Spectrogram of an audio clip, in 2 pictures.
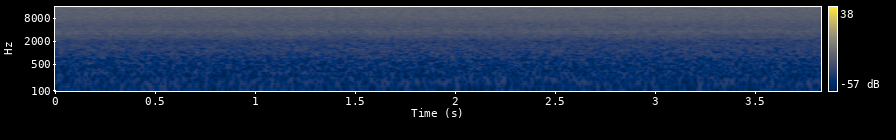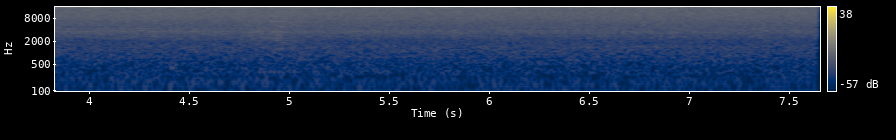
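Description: A gas torch flame roars and hisses steadily.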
